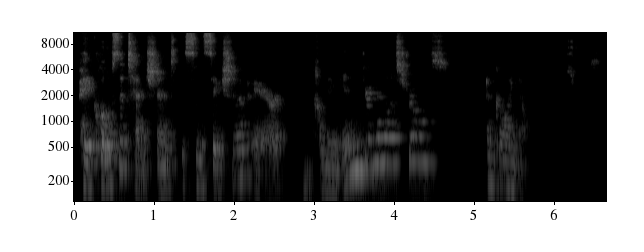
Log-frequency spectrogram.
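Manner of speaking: ordinary talk, nothing marked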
